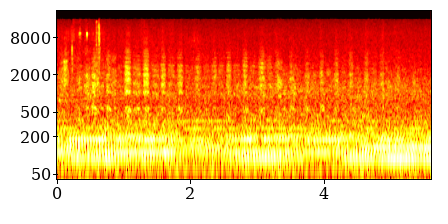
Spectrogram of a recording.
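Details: Panting from dogs at play, an Australian Shepherd mix and a Belgian Malinois mix; fast, rhythmic breathy huffs, several per second, with low tonal rasp and airy bursts.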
